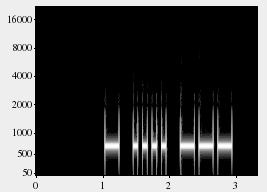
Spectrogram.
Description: Morse code, heard as a keyed tone, about 17 wpm, 700 Hz. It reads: THO
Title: Top Three Letter Combinations in Words 17wpm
